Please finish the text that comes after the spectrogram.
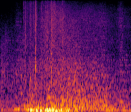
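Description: Naval guns firing in the World of Warships game, with dense, overlapping booms clustered near the start and a rumbling barrage that continues steadily at moderate loudness.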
